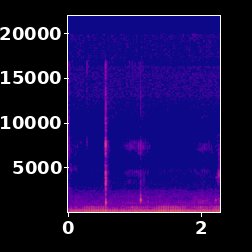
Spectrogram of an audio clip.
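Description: A cat purrs steadily and close by, a low continuous rumble with a few faint clicks over it and no talking.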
